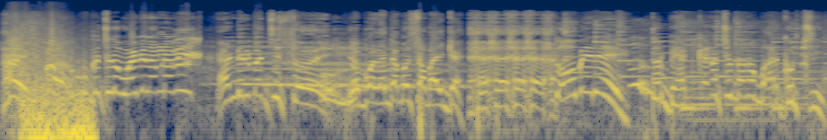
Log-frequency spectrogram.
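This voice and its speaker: A man voicing crude, excitable cartoon men in comic skits, swearing with exaggerated delivery. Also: extremely high pitch, fairly quick, long pauses. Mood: crude, aggressive. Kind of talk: comic cartoon skit dubbing. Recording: loud music behind the voice. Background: music.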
